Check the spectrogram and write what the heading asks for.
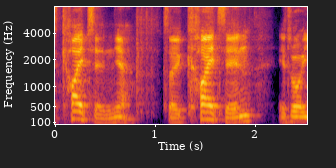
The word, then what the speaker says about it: chitin: I guess it's quite hard for me to ask you how to pronounce it. Yeah, it's chitin, yeah.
